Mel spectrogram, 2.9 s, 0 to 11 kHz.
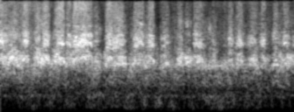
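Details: A winter flock of black-headed gulls mobs people handing out bread at a swan site in Ibaraki, Japan, late December 2017; continuous loud, harsh, overlapping screeches from many birds, with no pause.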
